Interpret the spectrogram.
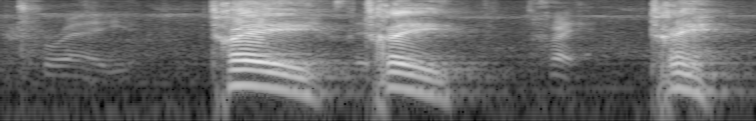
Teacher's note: So for the French accent, let's start with uvula trill. This is the sound from France.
